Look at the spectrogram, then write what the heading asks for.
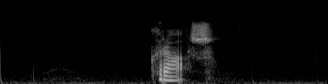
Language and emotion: Russian, neutral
